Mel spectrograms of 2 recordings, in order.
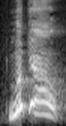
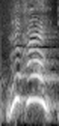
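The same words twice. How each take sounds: First: Higher-pitched warning call. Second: Extremely high little-sister squeal of warning. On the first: Little sister warning her brother at the curb, higher voice. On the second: Little sister warning her brother at the curb, extremely high squeal. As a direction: cry the warning in a tiny squeaky kid voice. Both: Acted. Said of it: "said D W".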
